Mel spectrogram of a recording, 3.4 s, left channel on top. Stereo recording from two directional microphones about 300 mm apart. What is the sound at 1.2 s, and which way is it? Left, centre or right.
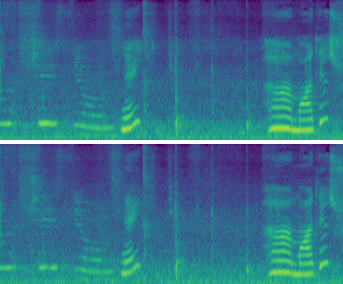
Speech, centre.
